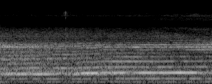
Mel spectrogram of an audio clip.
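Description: A loud, steady, trumpet-like drone from the sky: one held pitch with several overtones and no breaks. It is one of the viral unexplained 'strange sky sound' recordings, which some take for the heavenly trumpet and others call a hoax.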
